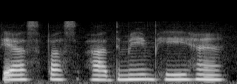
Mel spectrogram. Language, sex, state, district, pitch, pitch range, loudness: Hindi, female, Jharkhand, Palamu, 225 Hz, 215-230 Hz, -14 LUFS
